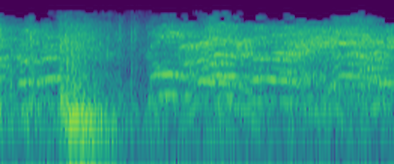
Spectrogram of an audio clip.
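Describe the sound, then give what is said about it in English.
A heavy door is slammed shut to be barred, with one loud thud, and people start talking right after the impact. “Look around while I bar the door.”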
